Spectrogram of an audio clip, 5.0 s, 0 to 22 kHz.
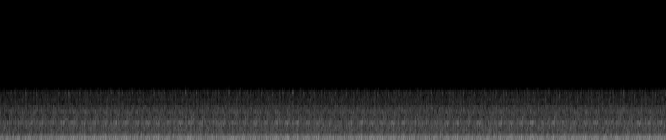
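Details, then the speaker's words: Kawasaki ZL600 four-cylinder motorcycle with new coils, tuned carbs and valves done; warming up, not even warm, coolant not yet connected, steady idle with busy mechanical patter, no knocks or misses: normal cold idle. "what a bike guys what a bike wow it's not even warm it's not even warm bloody hell"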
